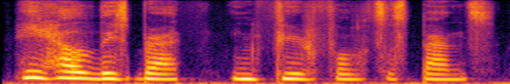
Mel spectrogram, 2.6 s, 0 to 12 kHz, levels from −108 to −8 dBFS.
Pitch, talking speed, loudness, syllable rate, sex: 220 Hz, 165 wpm, -18 LUFS, 4.6 syllables/s, female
